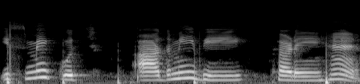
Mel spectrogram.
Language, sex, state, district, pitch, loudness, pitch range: Hindi, male, Punjab, Fazilka, 220 Hz, -15 LUFS, 200-295 Hz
